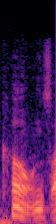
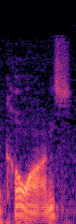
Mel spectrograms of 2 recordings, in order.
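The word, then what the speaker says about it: koan: Zen Buddhism, it's famous for its what's often called cones. I like that pronunciation, but the hoity-toity call them koans.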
